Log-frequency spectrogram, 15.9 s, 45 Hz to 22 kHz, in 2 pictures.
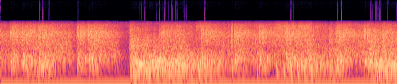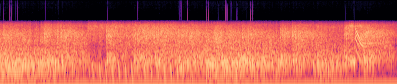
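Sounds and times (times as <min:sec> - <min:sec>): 
gunfire in a gunbattle: 0:00.0 - 0:15.8
machine gun firing: 0:00.0 - 0:15.8.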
